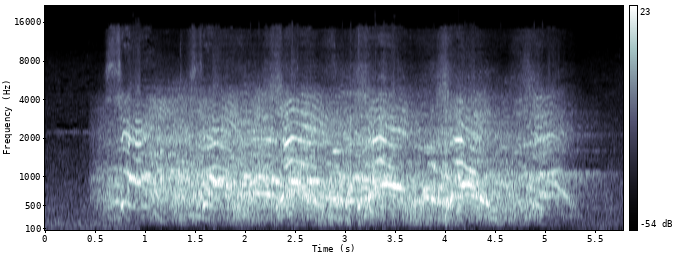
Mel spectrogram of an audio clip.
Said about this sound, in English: Protesters can be heard screaming shame as they're told to leave the gallery.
